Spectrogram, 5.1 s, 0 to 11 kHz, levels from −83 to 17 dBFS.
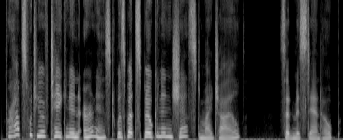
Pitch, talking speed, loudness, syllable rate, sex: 275 Hz, 200 wpm, -18 LUFS, 5.3 syllables/s, female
